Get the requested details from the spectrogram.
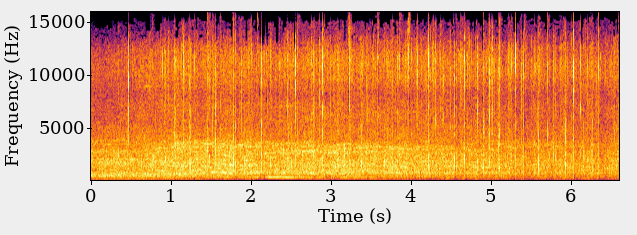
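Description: Fans clap their hands in quick scattered claps.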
